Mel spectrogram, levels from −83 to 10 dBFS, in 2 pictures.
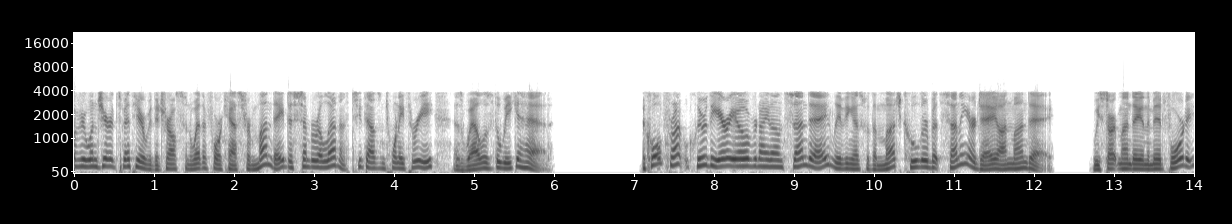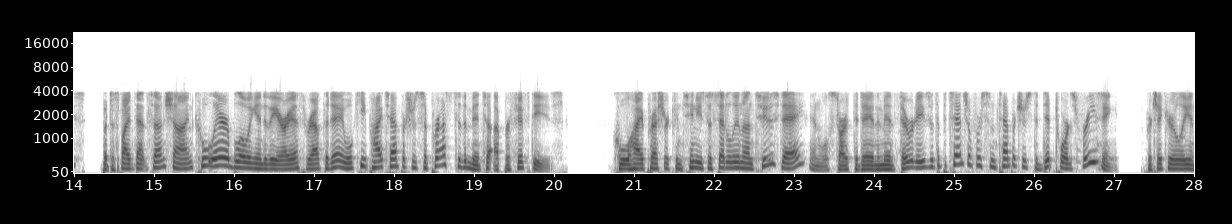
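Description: No technical faults can be heard in this speech.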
